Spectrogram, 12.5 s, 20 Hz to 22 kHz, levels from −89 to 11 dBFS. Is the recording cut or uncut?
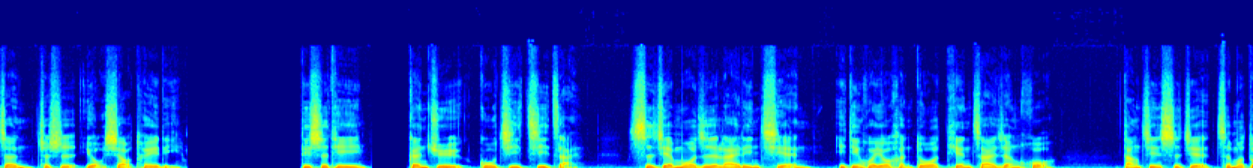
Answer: uncut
